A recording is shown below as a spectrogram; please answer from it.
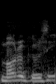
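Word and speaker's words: Moto Guzzi: should learn some American slang who know a moto gozi did I pronounce that correctly that's motor gooi is yeah what what kind of a bike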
